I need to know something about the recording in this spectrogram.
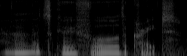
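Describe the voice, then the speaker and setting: A man softly murmuring low-key ASMR game commentary to himself, breathy and gravelly, often slipping into a whisper. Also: animated, a little slow. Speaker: streamer playing a video game.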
